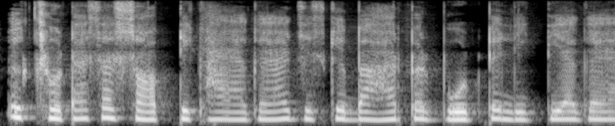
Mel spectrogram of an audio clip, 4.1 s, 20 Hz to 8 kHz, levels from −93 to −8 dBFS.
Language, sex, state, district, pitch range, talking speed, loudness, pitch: Hindi, female, Odisha, Nuapada, 180-200 Hz, 220 wpm, -20 LUFS, 190 Hz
